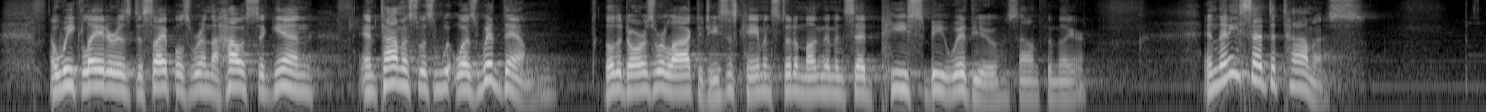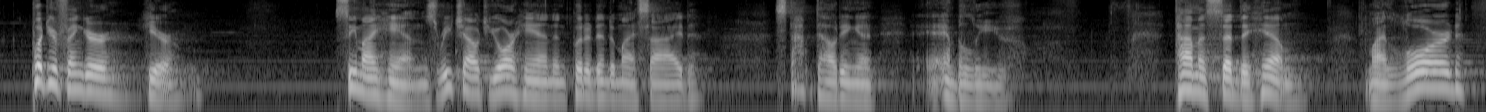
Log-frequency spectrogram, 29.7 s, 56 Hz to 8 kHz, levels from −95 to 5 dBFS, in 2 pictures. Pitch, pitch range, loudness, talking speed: 135 Hz, 105-160 Hz, -27 LUFS, 140 wpm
